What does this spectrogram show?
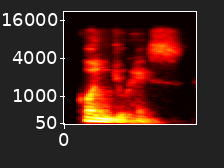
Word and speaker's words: cónyuge: Entonces no son esposos, son cónyuges. Y para que quede también claro, cónyuge se pronuncia como si fuera con J.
